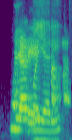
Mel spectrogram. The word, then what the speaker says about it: Moayedi: Moayedi.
